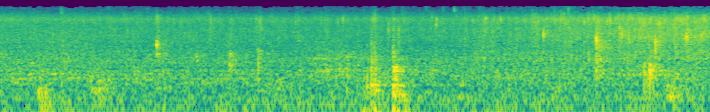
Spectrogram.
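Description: Flour-coated sweet corn kernels deep-frying in hot oil: a steady sizzling hiss with occasional pops and crackles.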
